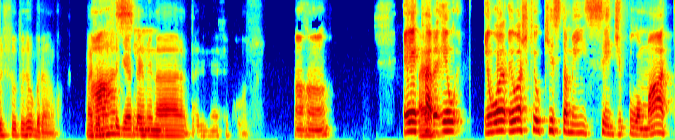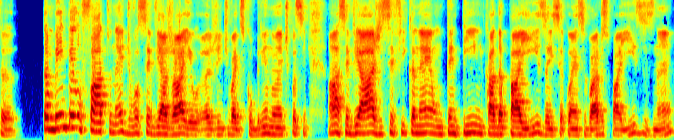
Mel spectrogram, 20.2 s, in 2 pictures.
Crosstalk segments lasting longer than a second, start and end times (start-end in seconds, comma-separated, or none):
1.4-2.6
